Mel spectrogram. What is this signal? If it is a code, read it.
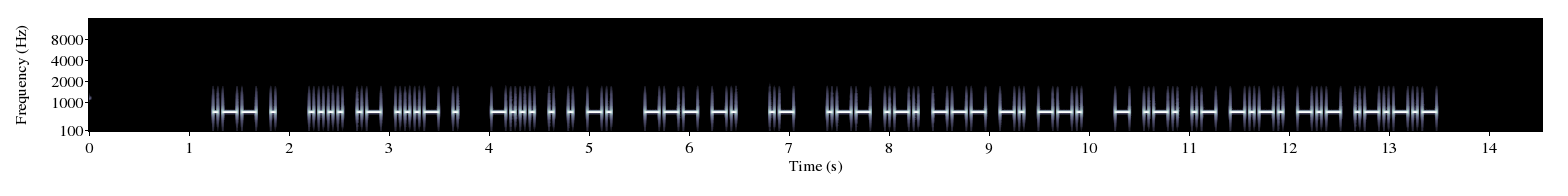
Morse code, heard as a keyed tone, about 25 wpm, 700 Hz. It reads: WE HAVE BEEN ON A WRONG TRACK.
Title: Sentences from Top 1100 Words 25wpm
